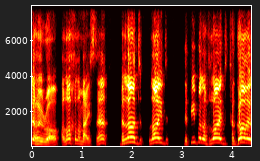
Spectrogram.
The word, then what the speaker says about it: Lod: Belod, Lod, the people of Lod, Tagore Lod, the famous Tagore Lod, the merchants of Lod, they say Lud, but in proper Hebrew say Lod, by the way.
